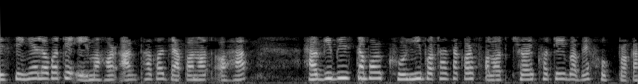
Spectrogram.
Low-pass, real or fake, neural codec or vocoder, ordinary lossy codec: 3.6 kHz; fake; vocoder, 44.1 kHz, 80 mel bands, Vocos; none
